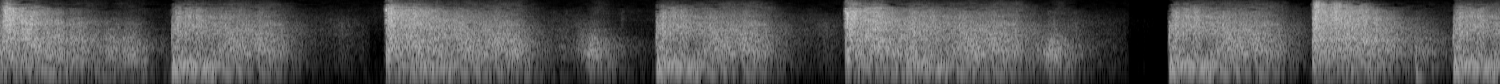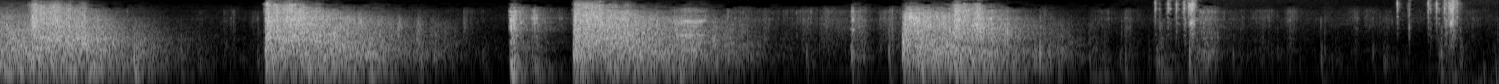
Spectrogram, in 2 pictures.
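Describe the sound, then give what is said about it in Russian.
Gunshots from a Nagant revolver and a Walther pistol fired at skulls: many loud, booming shots at an uneven pace, each ringing out in a long fading tail before the next one cracks. “Стрельба по черепам, как в тире. Огонь!”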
